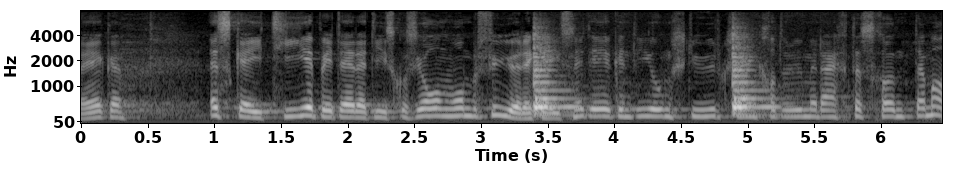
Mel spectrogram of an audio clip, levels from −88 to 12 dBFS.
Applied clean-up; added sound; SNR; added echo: none; Bowed string instrument; -4 dB; none.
